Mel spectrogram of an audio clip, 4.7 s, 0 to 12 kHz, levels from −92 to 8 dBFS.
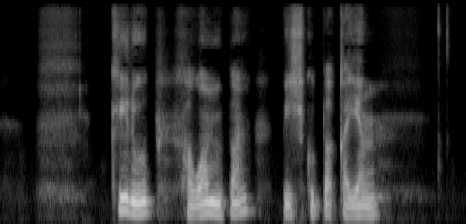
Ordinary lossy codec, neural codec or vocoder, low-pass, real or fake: MP3, 64 kbps; autoencoder, 48 kHz, 32 numbers a frame, DAC-VAE, trained on Japanese speech; 10.8 kHz; fake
